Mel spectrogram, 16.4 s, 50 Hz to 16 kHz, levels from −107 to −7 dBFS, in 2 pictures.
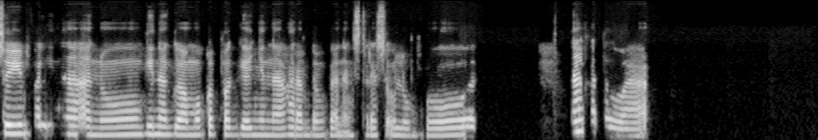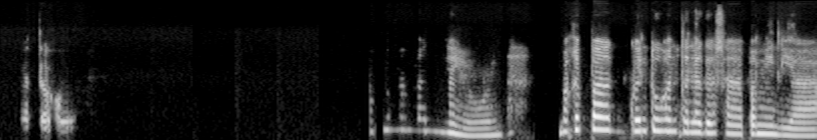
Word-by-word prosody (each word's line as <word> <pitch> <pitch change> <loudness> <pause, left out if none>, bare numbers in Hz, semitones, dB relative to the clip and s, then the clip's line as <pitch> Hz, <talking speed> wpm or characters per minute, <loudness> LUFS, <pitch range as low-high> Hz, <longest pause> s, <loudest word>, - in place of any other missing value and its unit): So 235 - +6
yun 225 0 +7
pala 225 -1 -3
yung 220 0 -16
inaano, 205 -3 +2 0.4
ginagawa 205 -2 +2
mo 190 - 0
kapag 200 -2 -2
ganyan 190 0 -1
nakakaramdam 185 0 -1
ka - - -3
ng 90 +1 -6
stress 185 - 0
o - - -4
lungkot. 185 +2 -2 0.9
Nakakatuwa. 205 -11 +1 1.9
Totoo. - - -8 2.9
Kasi 275 +4 -23 0.2
naman 310 -2 -18 0.2
ngayon, 180 -6 -2 0.7
makipag-kwentuhan 295 -1 +3
talaga 255 -2 +3
sa 225 -3 -1
pamilya 190 -6 0
210 Hz, 90 wpm, -24 LUFS, 185-270 Hz, 2.9 s, yun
